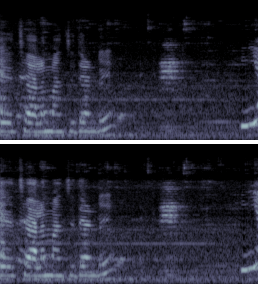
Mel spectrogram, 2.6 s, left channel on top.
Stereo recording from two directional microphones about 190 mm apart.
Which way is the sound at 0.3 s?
40° left (ahead or behind).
